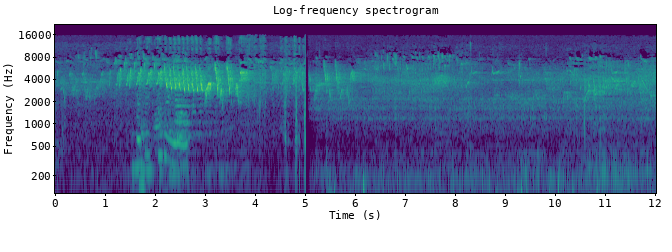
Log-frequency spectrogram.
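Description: Songbirds singing: a loud, fast trill of repeated high chirps in the first few seconds, then fainter scattered chirping over a steady background hiss.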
